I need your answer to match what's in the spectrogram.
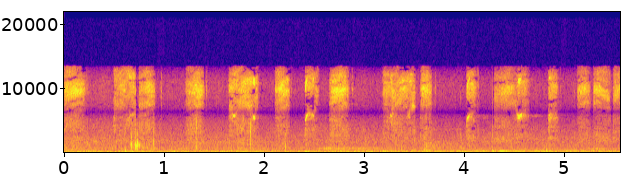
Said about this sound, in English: Oh, pen's running out a bit and getting a bit squeaky. I think that happens to all teachers.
